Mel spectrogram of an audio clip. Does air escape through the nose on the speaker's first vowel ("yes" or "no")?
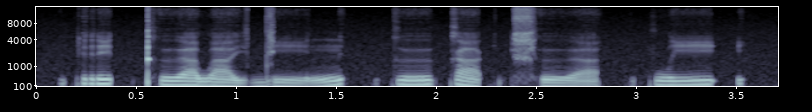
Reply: no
